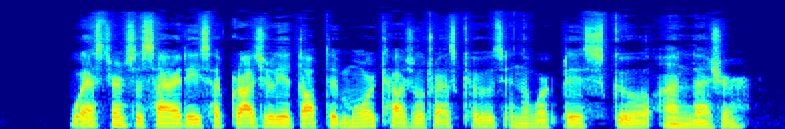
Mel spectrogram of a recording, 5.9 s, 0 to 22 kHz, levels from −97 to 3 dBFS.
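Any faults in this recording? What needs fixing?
Throughout, the speech sounds swirly, hollow and smeared, with blurred attacks. This is generation loss, likely from about four WMA passes near 128 kbit/s. On a spectrogram it shows flickering holes below a 20.1 kHz cutoff. Keep a lossless master and encode to WMA only once, at the final step.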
